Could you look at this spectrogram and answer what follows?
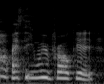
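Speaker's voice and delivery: startled realization. Real, not acted. Reader realizes the age order broke, startled. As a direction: catch your breath in sudden surprise.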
